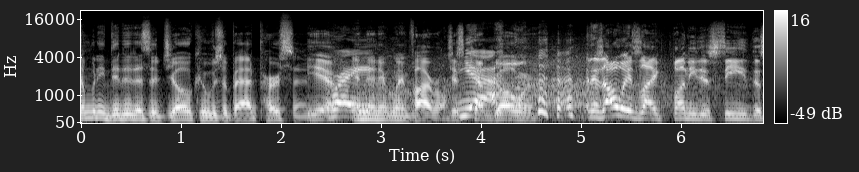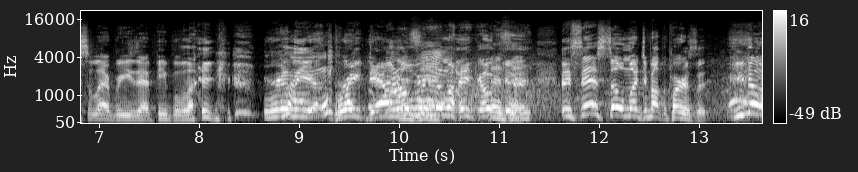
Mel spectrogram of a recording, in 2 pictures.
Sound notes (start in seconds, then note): 2.8 crowd laughs; 9.0 laughs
